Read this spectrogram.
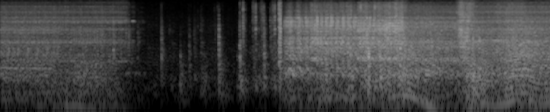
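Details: Ford Falcon after sitting all winter, fuel cell: sputtering cranking with a few catches, then it fires and runs loud and uneven; rough running at first, owner blames the winter sitting.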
